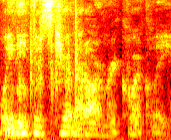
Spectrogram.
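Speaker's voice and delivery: rough voice full of gravel. Urging the party to secure the armory, in character: gravelly voice. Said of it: "Can you hear the gravel in my voice?".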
